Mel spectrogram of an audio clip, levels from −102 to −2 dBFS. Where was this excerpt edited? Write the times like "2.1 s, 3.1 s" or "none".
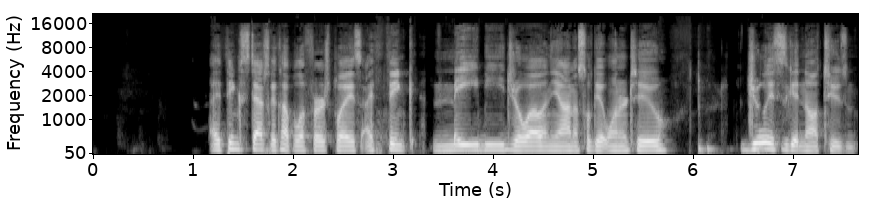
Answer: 1.8 s, 3.3 s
